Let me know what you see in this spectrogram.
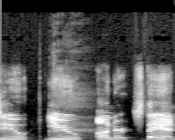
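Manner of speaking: high-pitched mock drill instructor screaming. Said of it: "fucking screaming at me".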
